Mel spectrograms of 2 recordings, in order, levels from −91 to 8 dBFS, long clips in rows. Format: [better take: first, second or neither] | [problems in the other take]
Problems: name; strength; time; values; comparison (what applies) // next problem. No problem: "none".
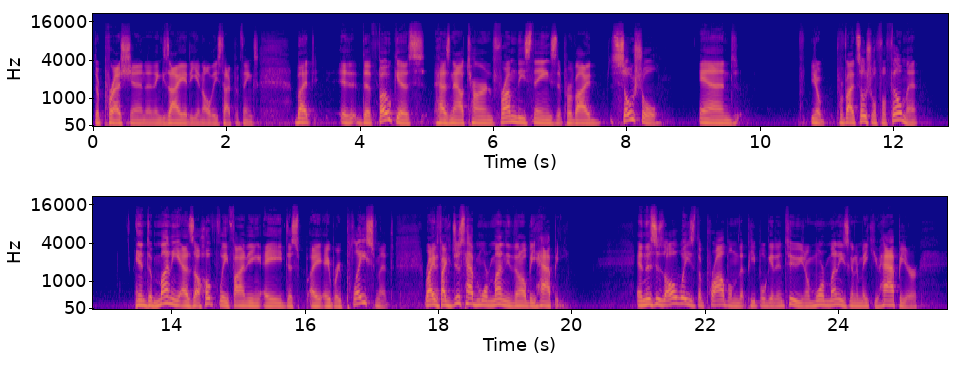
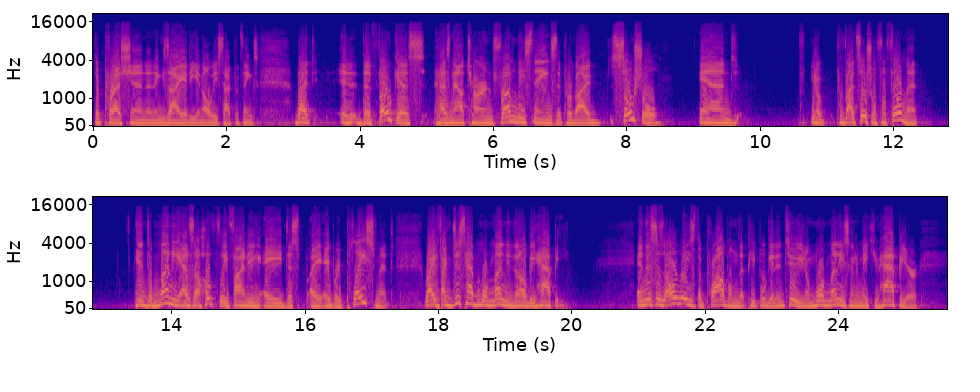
first | distortion; heavy; 7 dB below the speech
